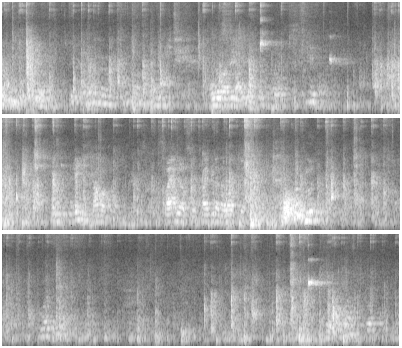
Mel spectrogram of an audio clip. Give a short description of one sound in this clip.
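Table tennis balls click off paddles and tables in a large echoing hall.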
